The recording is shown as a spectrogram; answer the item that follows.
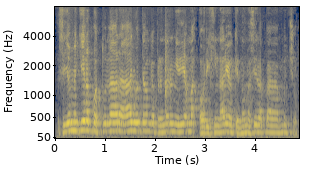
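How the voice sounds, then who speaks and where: A man's voice: fairly high pitch, fairly even intonation, quick pace. A man hosting a political talk show, prompting his guest with follow-up questions.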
